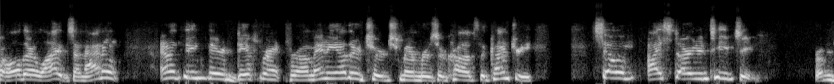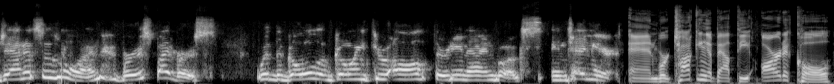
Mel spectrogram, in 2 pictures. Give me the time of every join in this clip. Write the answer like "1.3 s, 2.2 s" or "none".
5.9 s, 9.0 s, 14.5 s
